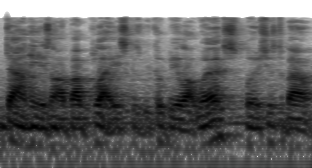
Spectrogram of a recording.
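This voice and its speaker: In a Lancashire accent, a man speaks at a very fast pace. Noticeable background noise and audible room echo are present. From northern England, Lancashire. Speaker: football club executive. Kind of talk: interview. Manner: hesitant, many fillers.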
